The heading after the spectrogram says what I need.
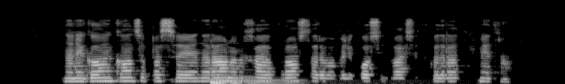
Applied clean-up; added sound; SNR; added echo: classical method spectral subtraction.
